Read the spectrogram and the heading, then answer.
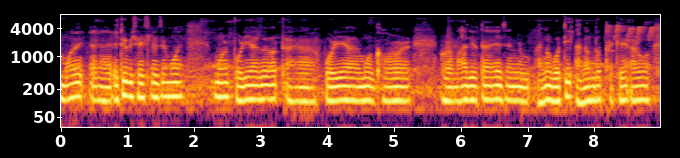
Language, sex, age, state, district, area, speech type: Assamese, male, 30-45, Assam, Sonitpur, urban, spontaneous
